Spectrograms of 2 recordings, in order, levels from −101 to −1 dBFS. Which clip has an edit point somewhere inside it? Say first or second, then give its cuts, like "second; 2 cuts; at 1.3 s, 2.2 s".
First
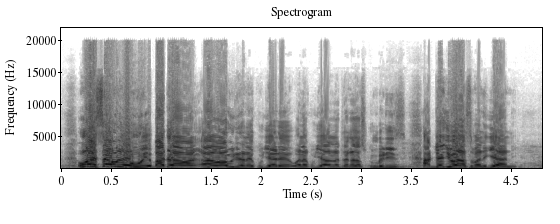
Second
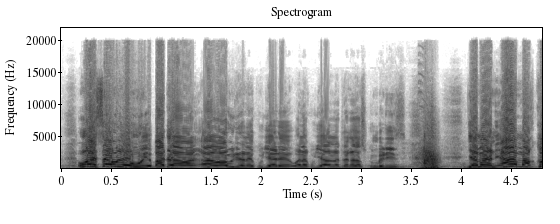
second; 1 cut; at 3.7 s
